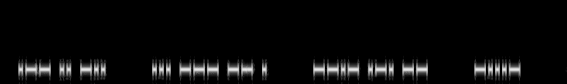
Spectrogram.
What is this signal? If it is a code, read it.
Morse code, heard as a keyed tone, about 34 wpm, 700 Hz. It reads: WID SOME QRM <BT>
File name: UK MASTER QSOs TRAINING / 35WPM / UK MASTER QSOs 0001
